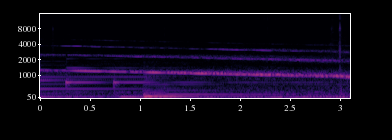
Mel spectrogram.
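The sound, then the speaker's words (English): An emergency vehicle siren wails steadily outside, its tone gliding downward as it passes, with a low rumble of traffic underneath and no voices. “There are sirens going on, and it's like, yes, they come get you there,”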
